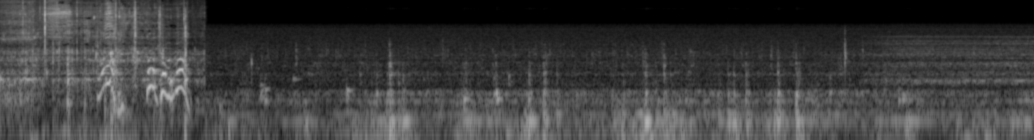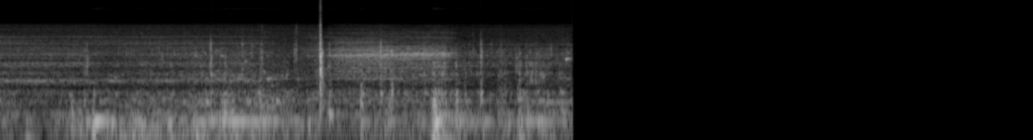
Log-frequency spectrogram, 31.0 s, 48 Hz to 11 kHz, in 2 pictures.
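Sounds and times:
underwater regulator bubbles: 0.0 - 3.1, 9.3 - 24.1.

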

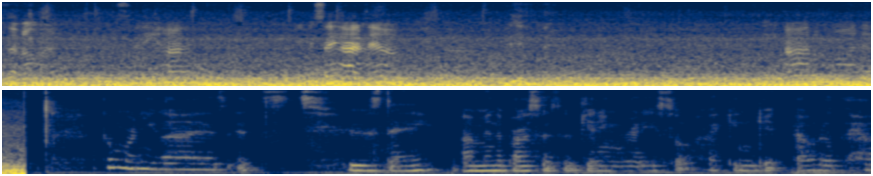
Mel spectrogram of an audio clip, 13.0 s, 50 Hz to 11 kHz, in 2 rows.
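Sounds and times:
woman's voice: 0.0 - 4.4, 5.6 - 13.0
low rumble inside car cabin: 0.0 - 6.7.

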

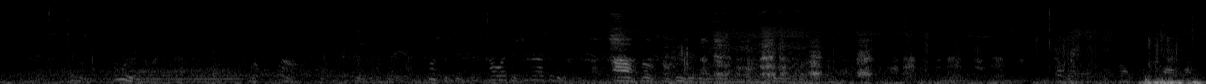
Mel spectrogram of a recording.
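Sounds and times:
dog panting softly: 5.5 - 10.7.

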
